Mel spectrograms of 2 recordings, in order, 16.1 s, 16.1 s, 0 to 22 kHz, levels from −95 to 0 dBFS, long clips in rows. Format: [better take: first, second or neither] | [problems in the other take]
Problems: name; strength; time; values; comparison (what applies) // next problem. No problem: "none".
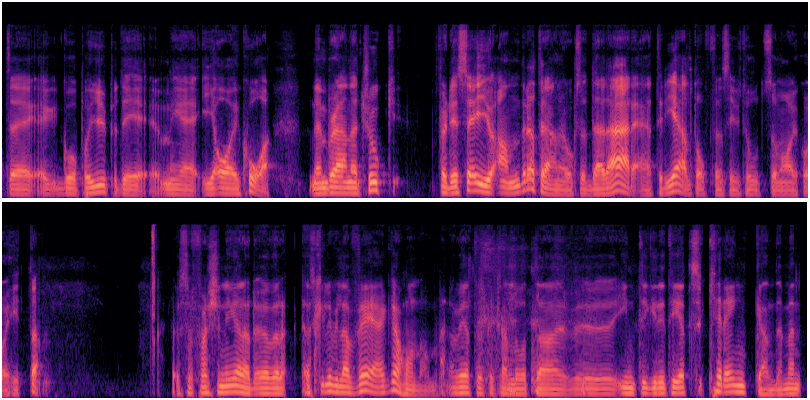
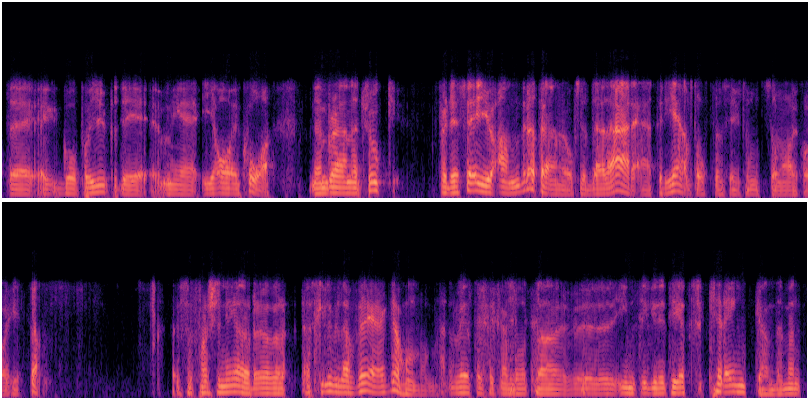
first | garbled, watery; badly; nothing above 4 kHz; slightly in the first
